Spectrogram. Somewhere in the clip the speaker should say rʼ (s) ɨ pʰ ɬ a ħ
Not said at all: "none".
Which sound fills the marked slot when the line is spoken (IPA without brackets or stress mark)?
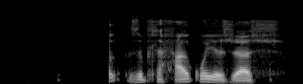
z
